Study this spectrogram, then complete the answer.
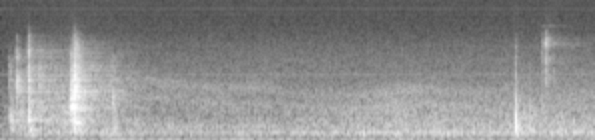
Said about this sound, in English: He glances round at the sound of a door opening.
